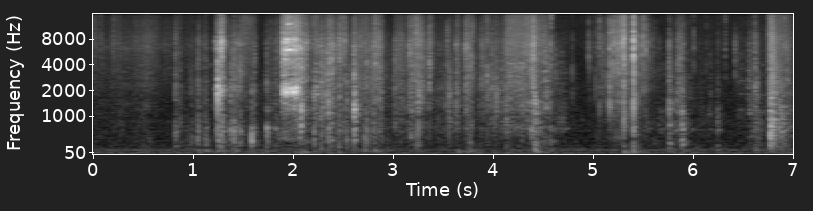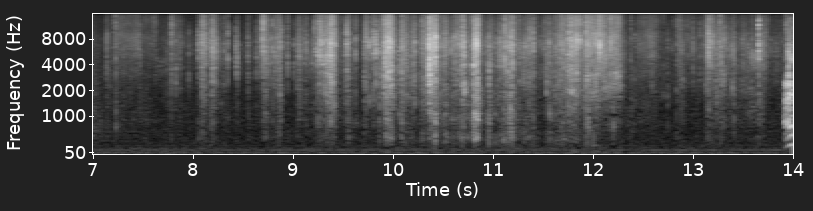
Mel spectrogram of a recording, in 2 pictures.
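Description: Plastic wrapper of a pack of baseball cards being torn open and crinkled by hand, in irregular crackling rustles that come in clusters, loudest about two seconds in and again near the end.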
